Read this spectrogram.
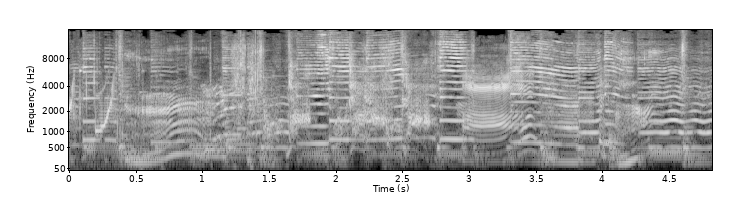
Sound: grunting

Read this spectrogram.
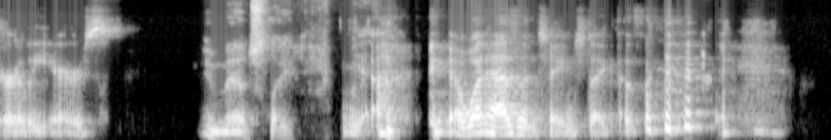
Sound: laughs

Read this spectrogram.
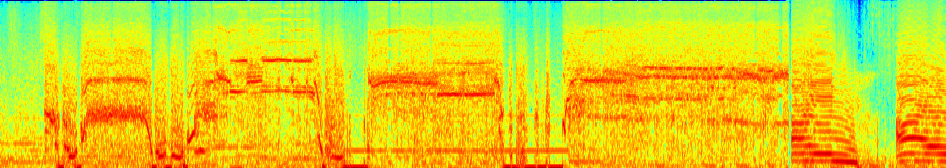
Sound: screaming

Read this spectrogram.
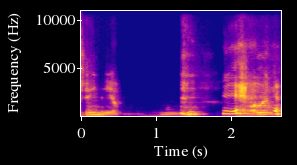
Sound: chuckles

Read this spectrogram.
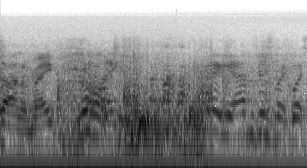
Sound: laughter

